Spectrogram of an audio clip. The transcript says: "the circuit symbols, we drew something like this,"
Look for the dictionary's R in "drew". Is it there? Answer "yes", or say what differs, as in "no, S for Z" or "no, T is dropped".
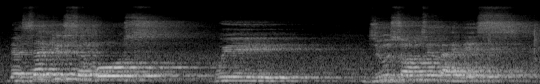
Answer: no, R is dropped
